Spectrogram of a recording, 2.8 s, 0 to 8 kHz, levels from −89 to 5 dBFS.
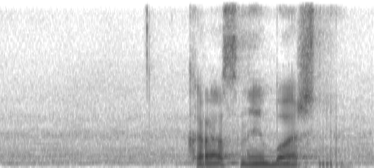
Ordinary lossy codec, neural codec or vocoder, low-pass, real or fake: none; codec, 16 kHz, 6 kbps, DAC; none; fake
